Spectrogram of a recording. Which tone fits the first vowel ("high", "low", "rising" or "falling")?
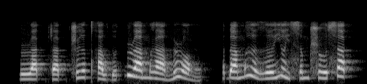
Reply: low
